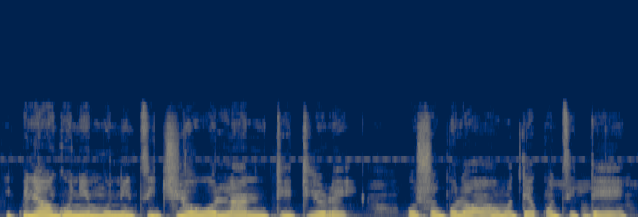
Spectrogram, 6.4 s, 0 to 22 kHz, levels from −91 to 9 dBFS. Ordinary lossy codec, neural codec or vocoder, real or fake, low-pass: none; none; real; none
